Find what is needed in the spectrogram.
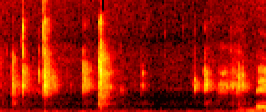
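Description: Plastic screw cap being twisted shut on a water bottle: several small, separate clicks.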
